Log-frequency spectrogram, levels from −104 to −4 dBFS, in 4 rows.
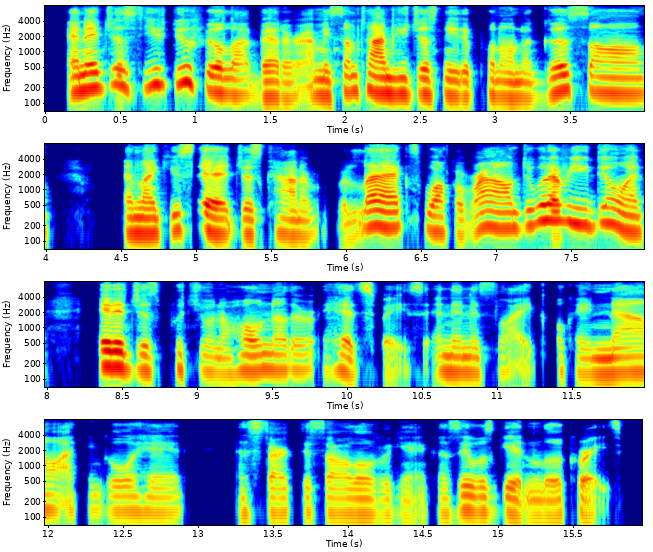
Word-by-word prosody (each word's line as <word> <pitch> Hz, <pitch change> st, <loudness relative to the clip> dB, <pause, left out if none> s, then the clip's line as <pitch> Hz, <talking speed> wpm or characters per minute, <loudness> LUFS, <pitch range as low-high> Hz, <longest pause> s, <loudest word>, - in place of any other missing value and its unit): And 175 Hz, +2 st, +4 dB
it 195 Hz, +1 st, +6 dB
just 215 Hz, -2 st, -3 dB
you 235 Hz, +2 st, +1 dB
do 250 Hz, +3 st, +3 dB
feel 175 Hz, -7 st, +3 dB
lot 150 Hz, -1 st, -4 dB
better, 135 Hz, -2 st, -2 dB
I -, -, -4 dB
mean, 145 Hz, -1 st, -1 dB
sometimes 165 Hz, 0 st, +4 dB
you 155 Hz, -, 0 dB
just 150 Hz, -1 st, -2 dB
need 145 Hz, -2 st, -2 dB
to 135 Hz, -, -3 dB
put 140 Hz, +1 st, -8 dB
on 130 Hz, -1 st, -2 dB
a 125 Hz, -, -7 dB
good 160 Hz, +8 st, +2 dB
song 160 Hz, -3 st, -2 dB, 0.5 s
and 145 Hz, 0 st, 0 dB
like 145 Hz, -1 st, +2 dB
you 165 Hz, -, -2 dB
said, 145 Hz, -4 st, +4 dB
just 140 Hz, -1 st, -4 dB
kind 130 Hz, -3 st, -3 dB
of 125 Hz, +4 st, -11 dB
relax, 190 Hz, -1 st, +4 dB
walk 155 Hz, -2 st, +1 dB
around, 180 Hz, +6 st, +2 dB
do 205 Hz, -, -2 dB
whatever 255 Hz, -1 st, +7 dB
you're 220 Hz, -2 st, +2 dB
doing, 190 Hz, -8 st, 0 dB, 0.4 s
and 180 Hz, -1 st, +11 dB
it 170 Hz, -, +8 dB
just 150 Hz, -3 st, -7 dB
puts 155 Hz, -1 st, -12 dB
you 145 Hz, -, -12 dB
in 135 Hz, -, -10 dB
a -, -, -10 dB
whole 145 Hz, +1 st, -1 dB
another 150 Hz, 0 st, -6 dB
headspace, 145 Hz, 0 st, -8 dB
and 145 Hz, +1 st, -5 dB
then 140 Hz, 0 st, -4 dB
it's, 135 Hz, 0 st, -12 dB
like, -, -, -13 dB
"Okay 135 Hz, -2 st, -13 dB
now 135 Hz, +2 st, -2 dB
I -, -, -6 dB
can 135 Hz, 0 st, -19 dB
go 130 Hz, -1 st, -9 dB
ahead 125 Hz, -1 st, -11 dB, 0.4 s
and 120 Hz, -1 st, -15 dB
start 120 Hz, 0 st, -7 dB
this 125 Hz, -1 st, -15 dB
all 115 Hz, -1 st, -6 dB
over 115 Hz, -1 st, -7 dB
again 105 Hz, -2 st, -17 dB
'cause 115 Hz, 0 st, -16 dB
it 135 Hz, -, -1 dB
was 125 Hz, -1 st, -7 dB
getting 115 Hz, -4 st, -6 dB
little 105 Hz, 0 st, -6 dB
crazy." -, -, -7 dB
145 Hz, 250 wpm, -22 LUFS, 130-165 Hz, 0.5 s, and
